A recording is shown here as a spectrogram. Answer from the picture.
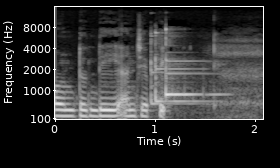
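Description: A woman's voice speaks briefly, then about a second in a short electronic chime sounds: several steady tones ring together and fade out within a second.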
